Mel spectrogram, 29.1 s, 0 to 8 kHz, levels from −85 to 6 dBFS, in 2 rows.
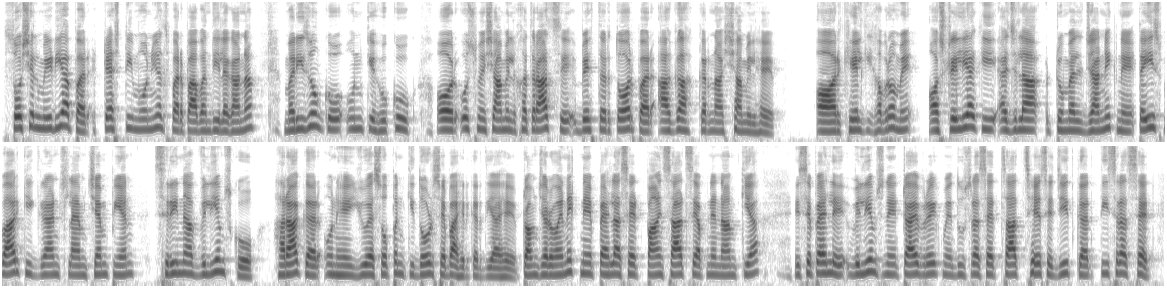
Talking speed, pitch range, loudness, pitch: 180 wpm, 165-185 Hz, -28 LUFS, 175 Hz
